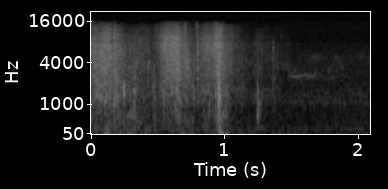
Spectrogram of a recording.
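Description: Footsteps swishing and crunching through tall dry grass, with the grass brushing against the walker's legs. The sharpest step comes about a second in, and the walking stops shortly after.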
